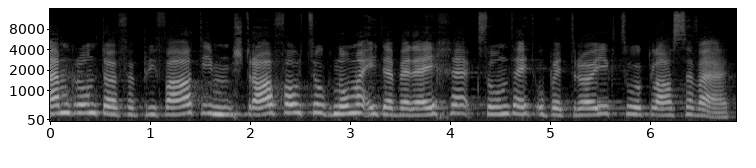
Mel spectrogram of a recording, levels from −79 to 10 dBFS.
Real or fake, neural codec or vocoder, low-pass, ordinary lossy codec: real; none; 14.4 kHz; none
